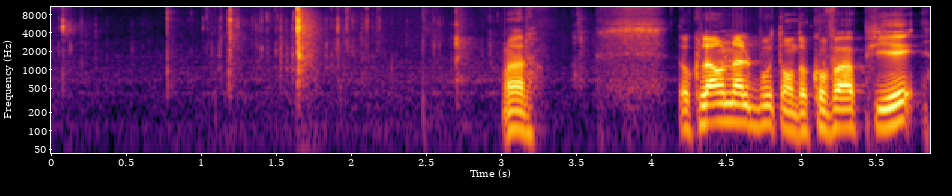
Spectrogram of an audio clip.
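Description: Cables rattle and click in a man's hands.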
